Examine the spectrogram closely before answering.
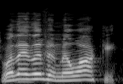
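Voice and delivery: high comic host voice; Jay Leno. Retold or imitated. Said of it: "He goes".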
